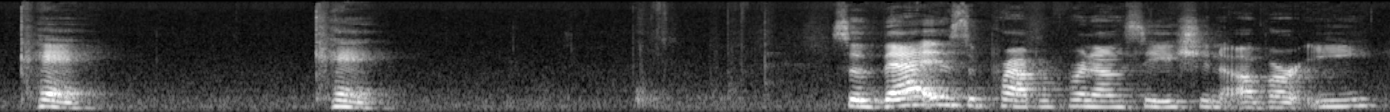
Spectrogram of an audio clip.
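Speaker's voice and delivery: normal talking voice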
